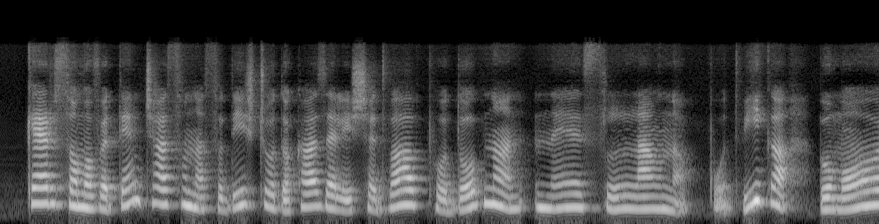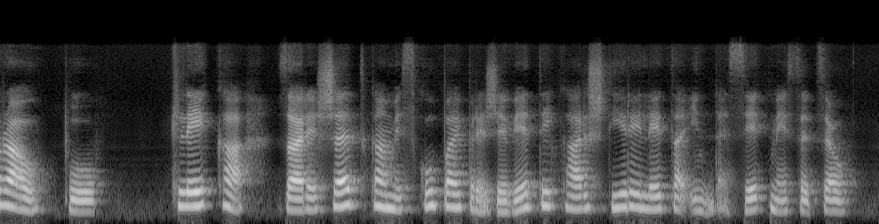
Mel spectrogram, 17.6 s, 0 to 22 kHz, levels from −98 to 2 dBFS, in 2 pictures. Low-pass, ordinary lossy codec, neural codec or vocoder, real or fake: 10.8 kHz; Opus, 64 kbps; codec, 24 kHz, 0.9 kbps, DualCodec; fake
